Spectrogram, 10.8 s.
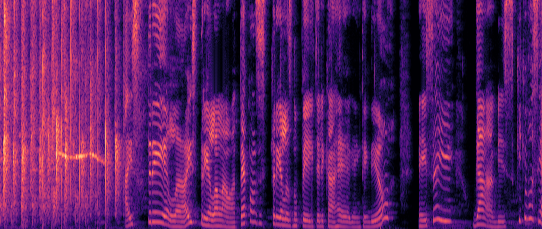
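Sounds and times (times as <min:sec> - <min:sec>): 
applause from a few people: 0:00.0 - 0:02.7
thin high whistle: 0:01.2 - 0:02.3
speech: 0:02.5 - 0:10.8.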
